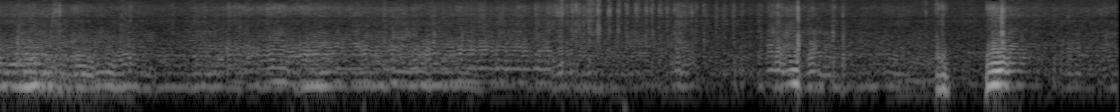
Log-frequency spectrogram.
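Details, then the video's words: Honey bees buzz inside their hive in a steady, droning hum, with sharp close passes of single bees near four and five seconds standing out over the constant background. "bees therapy hive natural buzzing sound"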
